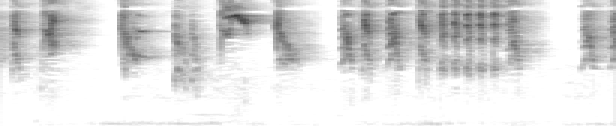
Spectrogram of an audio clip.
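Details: Long-tailed shrike singing with house sparrow mimicry: bursts of harsh chirps and scratchy notes, a fast rattling run of clipped chirps near the end, short pauses between phrases.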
